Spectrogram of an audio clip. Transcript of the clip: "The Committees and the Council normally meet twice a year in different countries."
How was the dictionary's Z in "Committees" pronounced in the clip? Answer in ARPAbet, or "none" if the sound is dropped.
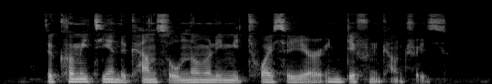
none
